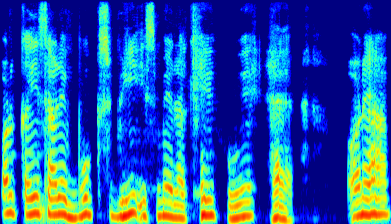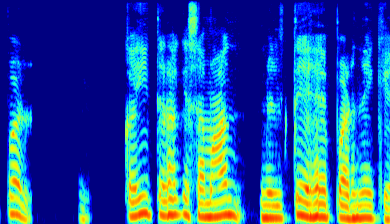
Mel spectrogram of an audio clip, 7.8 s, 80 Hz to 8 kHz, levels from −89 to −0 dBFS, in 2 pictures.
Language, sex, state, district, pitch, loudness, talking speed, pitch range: Hindi, male, Bihar, Muzaffarpur, 185 Hz, -20 LUFS, 155 wpm, 165-205 Hz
